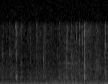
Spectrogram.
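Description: Near silence: room tone with faint scattered light clicks, one slightly louder near the end, over a faint steady low hum.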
